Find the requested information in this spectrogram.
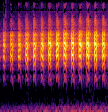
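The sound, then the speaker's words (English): Rapid, evenly spaced chirps from a bird scare machine playing recorded starling, robin and Cooper's hawk calls. The bright, high-pitched notes repeat in a steady pulse, many in quick succession, with no talk. “Carl says, the calls of starlings and robins and a cooper's hawk do the job.”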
